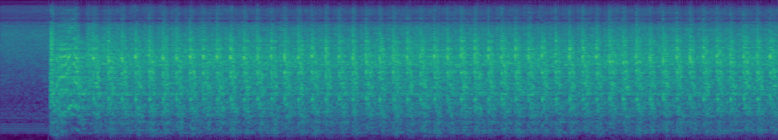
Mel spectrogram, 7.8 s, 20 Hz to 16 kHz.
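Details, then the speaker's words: 1996 Dodge 2500 with a 12-valve Cummins diesel, sitting 15 years, cranking with the throttle worked: the starter spins steadily at about four compressions a second and never fires. "let's see uh we cracked some injection lines if we ain't got some fuel"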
